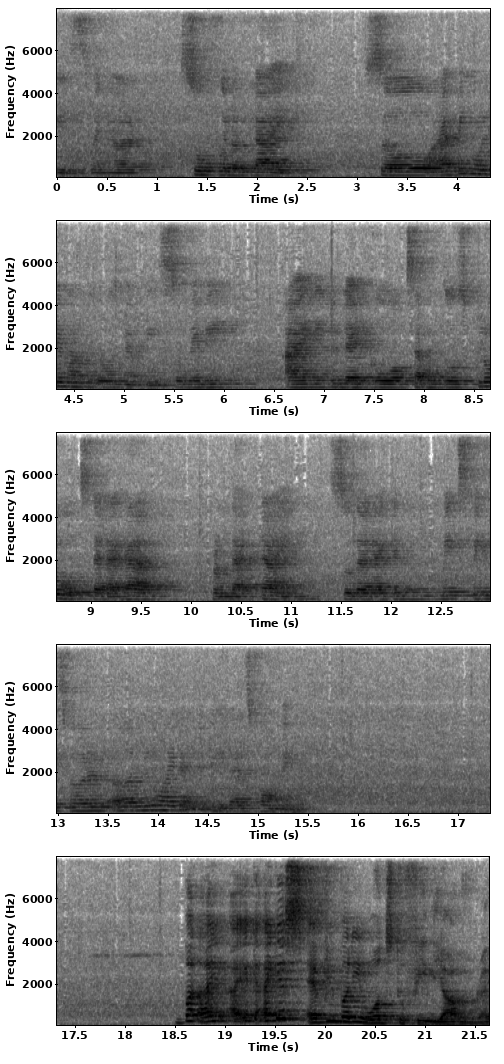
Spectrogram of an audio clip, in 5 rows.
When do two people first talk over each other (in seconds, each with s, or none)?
none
